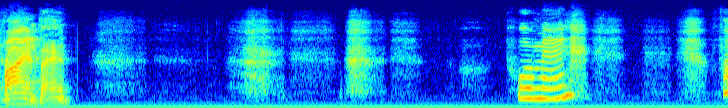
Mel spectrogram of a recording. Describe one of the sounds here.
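A young woman speaks in a trembling, upset voice.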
